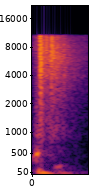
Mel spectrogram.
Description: Bullet Body, Impacts

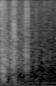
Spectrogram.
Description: walk l, dirt foot; The Elder Scrolls III Morrowind GOTY; XBOX

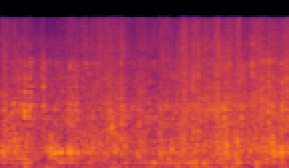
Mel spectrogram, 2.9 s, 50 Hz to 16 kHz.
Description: wood deck loop; XBOX; Amped 2

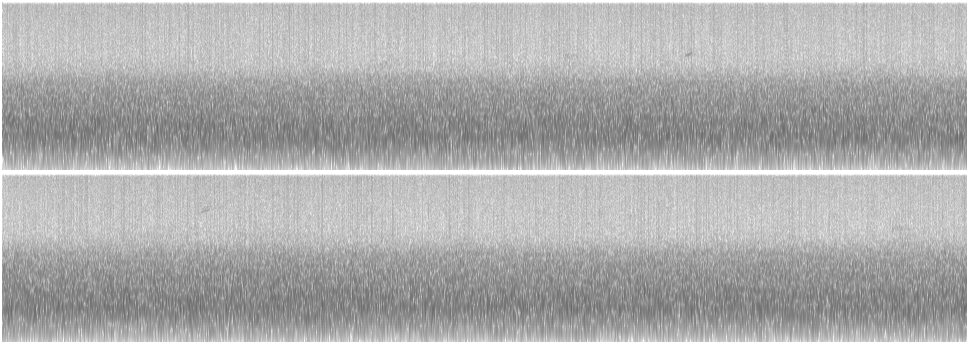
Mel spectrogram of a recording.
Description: atrium ambience; theed; Star Wars Obi-Wan; XBOX

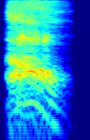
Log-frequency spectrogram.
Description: pain; Star Wars Jedi Knight II Jedi Outcast; XBOX; lando

